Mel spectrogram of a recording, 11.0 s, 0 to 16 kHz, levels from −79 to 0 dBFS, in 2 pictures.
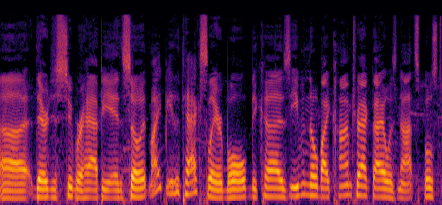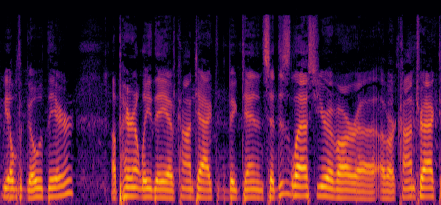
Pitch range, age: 140-175 Hz, 40-59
